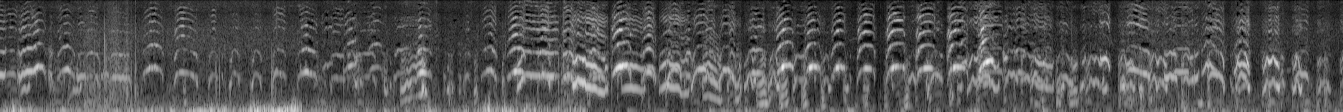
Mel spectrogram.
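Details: Ten lemon and tricolor Beagle puppies, three and a half weeks old, complain while giving food a first try; many overlapping thin whimpers and squeals pour out continuously, with rumbling low noise early on.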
